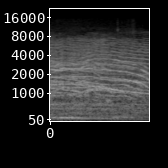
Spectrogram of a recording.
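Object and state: Nothing is struck.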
